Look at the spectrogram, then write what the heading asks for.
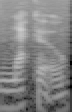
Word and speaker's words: Necco: We're living off of river water and Nico wafers. The American dream. Nico wafers? They're just little cats? Yeah, well, those are Necos. Well, this is Necco wafers. Well, right. Is how it's pronounced.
